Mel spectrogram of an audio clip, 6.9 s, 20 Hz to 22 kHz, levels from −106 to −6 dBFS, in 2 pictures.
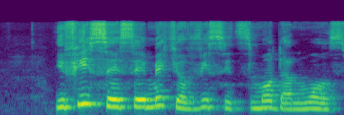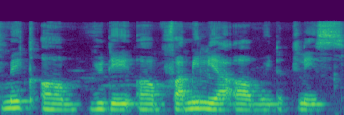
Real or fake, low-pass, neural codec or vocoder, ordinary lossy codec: real; 10.8 kHz; none; none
